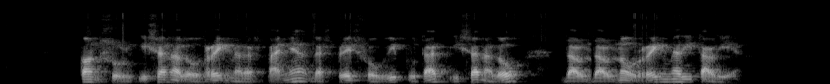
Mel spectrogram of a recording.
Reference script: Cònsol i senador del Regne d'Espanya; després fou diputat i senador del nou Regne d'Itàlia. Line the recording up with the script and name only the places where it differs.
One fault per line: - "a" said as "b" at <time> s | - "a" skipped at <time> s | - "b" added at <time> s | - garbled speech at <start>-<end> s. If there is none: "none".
- "del" skipped at 2.0 s
- "del" added at 6.0 s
